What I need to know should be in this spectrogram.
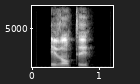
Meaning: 1. to air, ventilate (expose to the air) 2. to fan 3. to expose to the wind 4. to expose, to reveal 5. to go off, go stale, go flat
- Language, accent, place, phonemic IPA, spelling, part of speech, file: French, France, Lyon, /e.vɑ̃.te/, éventer, verb, LL-Q150 (fra)-éventer.wav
